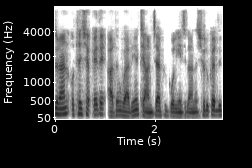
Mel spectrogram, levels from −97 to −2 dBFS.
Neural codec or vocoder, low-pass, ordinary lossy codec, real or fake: codec, 16 kHz, 2 kbps, X-Codec, HuBERT features, trained on LibriSpeech; 7.2 kHz; AAC, 32 kbps; fake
